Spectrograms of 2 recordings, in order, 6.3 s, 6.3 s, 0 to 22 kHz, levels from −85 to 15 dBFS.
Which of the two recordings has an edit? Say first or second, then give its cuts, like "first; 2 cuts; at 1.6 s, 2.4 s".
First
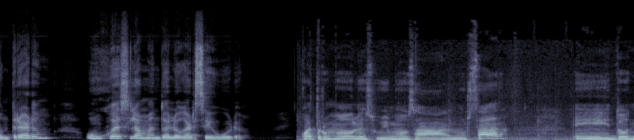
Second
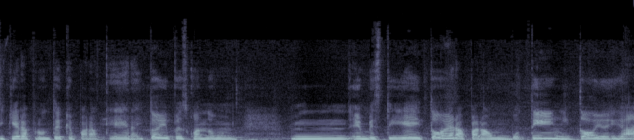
first; 1 cut; at 3.0 s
